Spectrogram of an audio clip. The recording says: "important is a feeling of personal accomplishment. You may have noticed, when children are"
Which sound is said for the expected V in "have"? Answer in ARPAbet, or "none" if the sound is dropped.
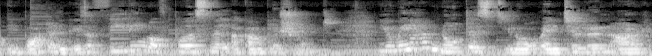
V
